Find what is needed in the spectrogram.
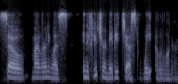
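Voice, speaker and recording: In an American accent, a woman uses a plain, everyday voice with fairly low pitch at a fairly quick pace. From US Northeast. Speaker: workshop participant. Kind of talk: casual group discussion.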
